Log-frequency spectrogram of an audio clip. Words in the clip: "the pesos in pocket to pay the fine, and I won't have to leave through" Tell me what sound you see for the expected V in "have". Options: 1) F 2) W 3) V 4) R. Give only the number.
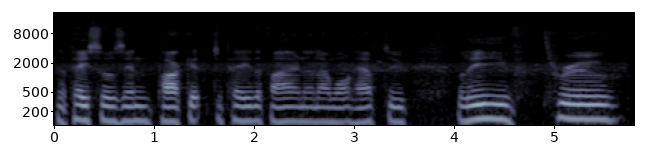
1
